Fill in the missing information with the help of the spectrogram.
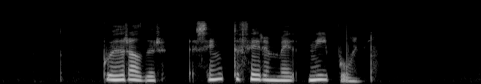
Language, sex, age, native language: Icelandic, female, 40-49, Icelandic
